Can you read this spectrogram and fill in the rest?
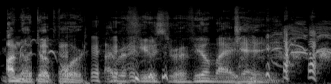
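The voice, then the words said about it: Bad imitation of Batman voice. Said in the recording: “doing a bad imitation ... Why is ... using the Batman voice?”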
